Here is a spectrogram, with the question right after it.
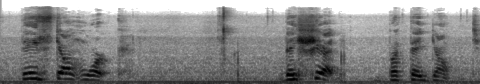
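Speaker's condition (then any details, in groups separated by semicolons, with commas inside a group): Cerebral palsy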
